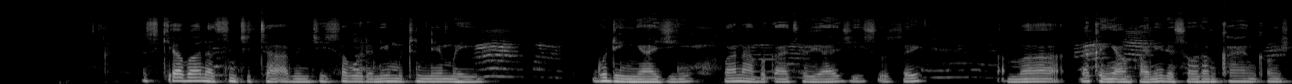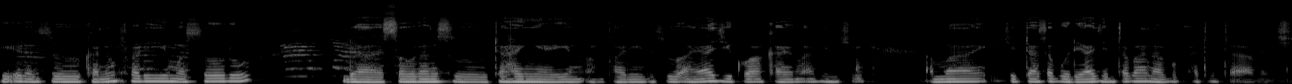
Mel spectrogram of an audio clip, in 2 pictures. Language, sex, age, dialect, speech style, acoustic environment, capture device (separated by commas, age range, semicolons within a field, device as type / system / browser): Hausa, male, 25-34, Nigeria - Kano, happy, silence, mobile / Linux / Chrome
